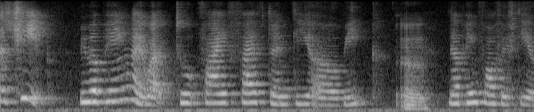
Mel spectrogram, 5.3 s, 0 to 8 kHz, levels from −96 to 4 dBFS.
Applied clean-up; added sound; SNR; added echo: none; none; none; none.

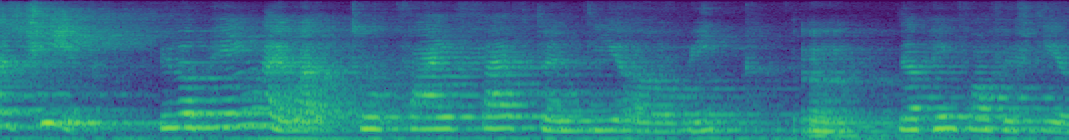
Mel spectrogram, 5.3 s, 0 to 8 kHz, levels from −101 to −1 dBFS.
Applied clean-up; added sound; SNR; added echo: none; none; none; reverberation time 2.1 s.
